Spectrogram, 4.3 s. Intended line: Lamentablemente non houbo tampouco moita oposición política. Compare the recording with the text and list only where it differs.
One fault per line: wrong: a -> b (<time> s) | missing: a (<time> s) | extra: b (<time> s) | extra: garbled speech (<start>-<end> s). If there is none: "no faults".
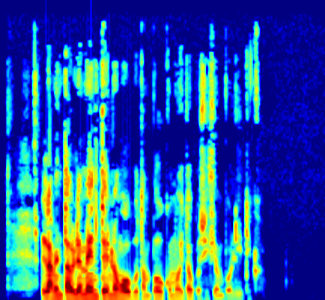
no faults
